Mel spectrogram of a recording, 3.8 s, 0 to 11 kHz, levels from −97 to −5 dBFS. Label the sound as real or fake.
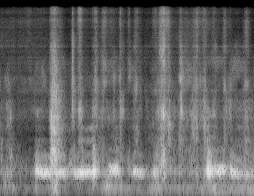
fake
